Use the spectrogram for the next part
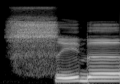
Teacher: قلقلہ کریں گے اور صاد کو موٹا کریں گے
